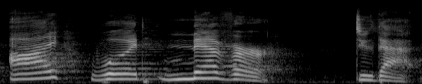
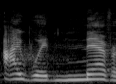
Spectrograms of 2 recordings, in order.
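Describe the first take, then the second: First: "I would never" stretched very slow with weight on "never"; slow, emphatic "I would never do that"; firm inner vow. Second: "I would never" slowed, "never" stressed and falling; slower, firm "I would never"; emphatic denial. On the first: Retold or imitated. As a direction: draw out "I would never" slowly, leaning on "never". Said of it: "in my heart I said". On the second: Acted. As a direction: press down on "never" with a falling tune.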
